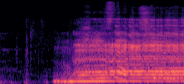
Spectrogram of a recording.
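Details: Sheep on a farm giving a loud, sustained bleat during lamb tagging, starting low and steady after a brief quiet moment of handling sounds.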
